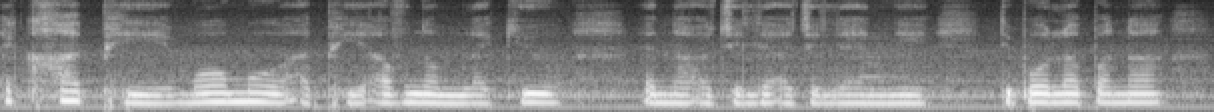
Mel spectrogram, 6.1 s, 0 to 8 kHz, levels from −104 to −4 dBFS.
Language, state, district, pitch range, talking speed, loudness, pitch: Sumi, Nagaland, Kohima, 170-185 Hz, 130 wpm, -17 LUFS, 175 Hz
